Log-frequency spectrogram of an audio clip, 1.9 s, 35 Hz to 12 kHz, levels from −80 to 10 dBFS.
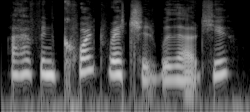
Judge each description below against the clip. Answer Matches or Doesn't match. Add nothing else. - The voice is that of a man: Doesn't match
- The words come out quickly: Matches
